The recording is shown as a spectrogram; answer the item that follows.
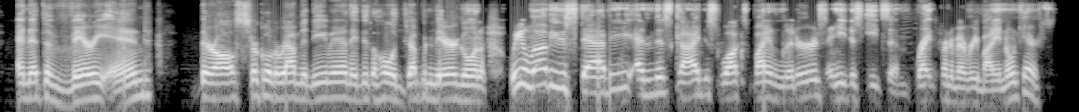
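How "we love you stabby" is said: play-acted shrill, very high, slow, drawn-out excited cheer. Describing an anti-littering PSA, imitating the excited kids cheering for the demon. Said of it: "the kids are all like excited".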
